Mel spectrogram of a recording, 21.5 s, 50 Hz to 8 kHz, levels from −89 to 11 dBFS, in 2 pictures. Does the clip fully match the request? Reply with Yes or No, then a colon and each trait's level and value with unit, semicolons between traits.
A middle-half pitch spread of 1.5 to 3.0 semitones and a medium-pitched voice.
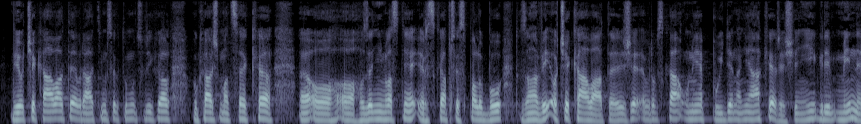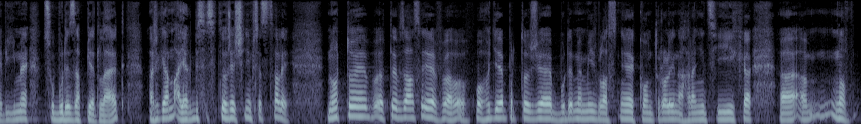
No: narrow, 2.5 semitones; low, 130 Hz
